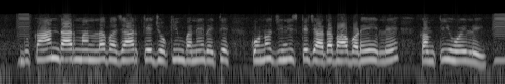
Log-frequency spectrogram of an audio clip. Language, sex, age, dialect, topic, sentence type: Chhattisgarhi, female, 18-24, Western/Budati/Khatahi, banking, statement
